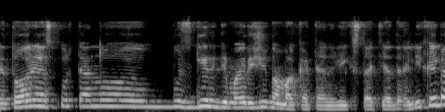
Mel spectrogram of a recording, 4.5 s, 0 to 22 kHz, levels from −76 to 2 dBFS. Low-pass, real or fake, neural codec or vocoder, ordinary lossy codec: 9.9 kHz; real; none; Opus, 24 kbps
